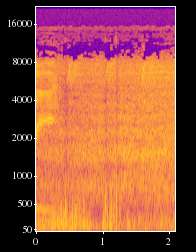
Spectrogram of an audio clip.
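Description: Steady low rumble of wind buffeting a handheld phone's microphone outdoors, with a faint background of traffic.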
